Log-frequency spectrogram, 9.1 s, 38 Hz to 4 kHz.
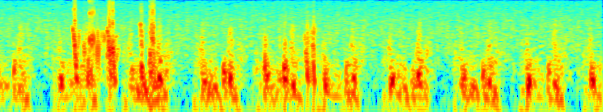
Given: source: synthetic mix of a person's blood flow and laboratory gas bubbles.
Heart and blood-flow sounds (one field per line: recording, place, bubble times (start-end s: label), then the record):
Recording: Doppler ultrasound of blood flow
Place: precordium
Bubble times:
1.09-1.82 s: bubbles
2.12-2.22 s: bubbles
2.24-2.40 s: bubbles
3.97-4.10 s: bubbles
4.21-4.38 s: bubbles
4.58-4.80 s: bubbles
From the record:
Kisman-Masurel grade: 223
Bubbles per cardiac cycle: several, 3 to 8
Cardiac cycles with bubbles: 10 to 50%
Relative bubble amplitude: loud (0.450 to 0.775)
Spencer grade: 2 (many but less than half of the cardiac periods contain bubble signals, singularly or in groups)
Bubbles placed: only in the low amplitude regions of the cardiac cycle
